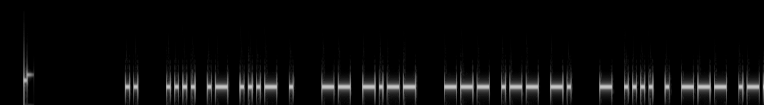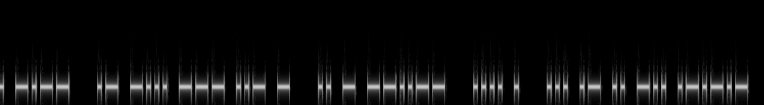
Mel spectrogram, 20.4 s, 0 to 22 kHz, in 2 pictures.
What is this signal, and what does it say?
Morse code, heard as a keyed tone, about 22 wpm, 700 Hz. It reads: I HAVE MY OWN THEORY ABOUT IT, HE SAID.
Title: Sentences from Top 1000 Words - Review Part 3 - 22wpm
